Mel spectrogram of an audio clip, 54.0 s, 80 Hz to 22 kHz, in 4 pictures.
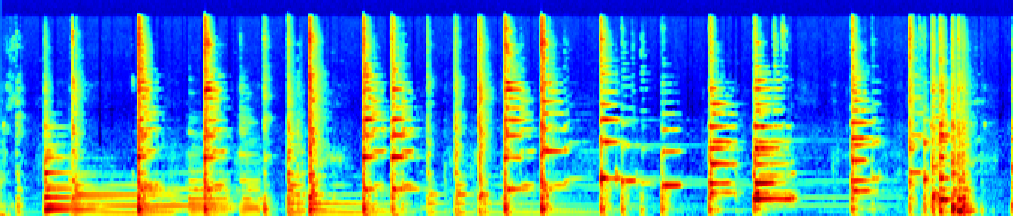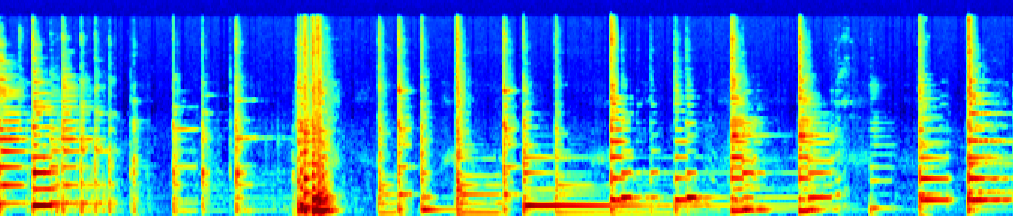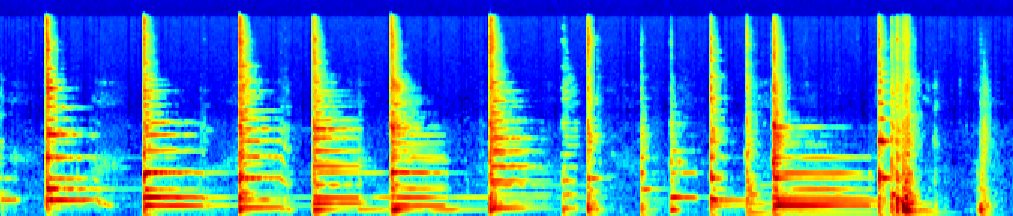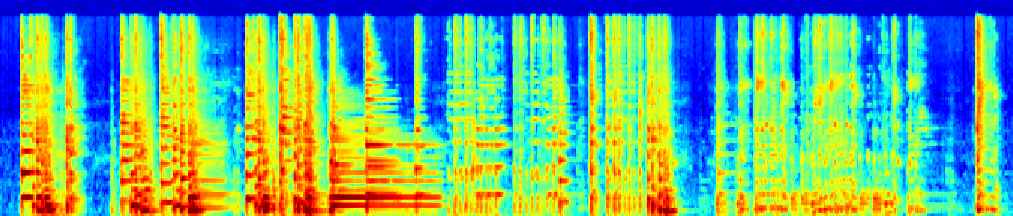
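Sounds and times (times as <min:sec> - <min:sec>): acoustic guitar plucking: 0:00.0 - 0:10.6, 0:11.4 - 0:15.1, 0:15.8 - 0:40.2, 0:40.8 - 0:54.0.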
